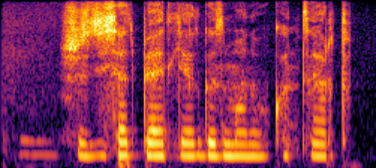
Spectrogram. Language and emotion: Russian, neutral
